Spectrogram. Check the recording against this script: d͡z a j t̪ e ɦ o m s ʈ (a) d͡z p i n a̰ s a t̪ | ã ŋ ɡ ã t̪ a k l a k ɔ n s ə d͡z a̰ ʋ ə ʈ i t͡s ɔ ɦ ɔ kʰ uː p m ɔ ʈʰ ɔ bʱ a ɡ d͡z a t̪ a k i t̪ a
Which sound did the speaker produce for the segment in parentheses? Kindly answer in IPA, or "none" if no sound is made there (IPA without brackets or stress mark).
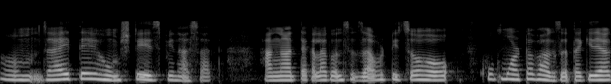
e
